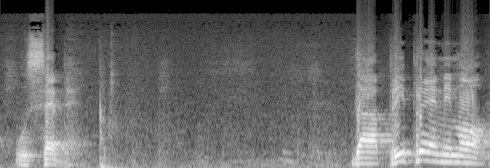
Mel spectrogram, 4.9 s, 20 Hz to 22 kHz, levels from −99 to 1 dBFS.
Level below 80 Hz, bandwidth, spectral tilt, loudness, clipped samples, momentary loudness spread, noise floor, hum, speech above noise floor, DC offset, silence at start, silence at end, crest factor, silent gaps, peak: -34 dBFS; 16 kHz; -5 dB/octave; -8 LUFS; 2%; 17 LU; -35 dBFS; none; 28 dB; under 0.1%; 0 s; 0 s; 12 dB; none; 0 dBFS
